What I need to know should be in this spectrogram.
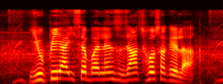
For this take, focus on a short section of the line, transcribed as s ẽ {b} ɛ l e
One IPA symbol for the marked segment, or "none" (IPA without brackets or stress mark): b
